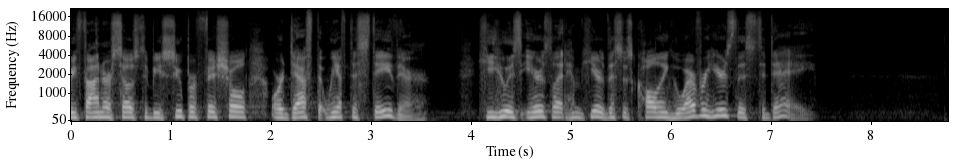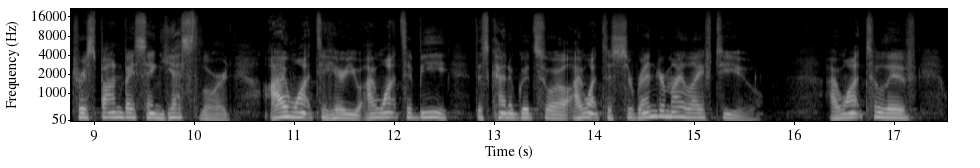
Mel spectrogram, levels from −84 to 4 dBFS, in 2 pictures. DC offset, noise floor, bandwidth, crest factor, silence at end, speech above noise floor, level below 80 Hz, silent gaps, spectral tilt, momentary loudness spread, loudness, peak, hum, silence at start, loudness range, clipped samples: under 0.1%; -73 dBFS; over 20 kHz; 20 dB; 0.3 s; 41 dB; -72 dBFS; none; -5.5 dB/octave; 11 LU; -32 LUFS; -12 dBFS; none; 0 s; 5 LU; under 0.1%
